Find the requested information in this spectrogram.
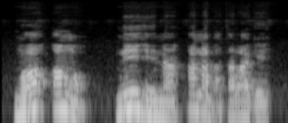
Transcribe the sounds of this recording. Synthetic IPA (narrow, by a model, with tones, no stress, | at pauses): ŋɔː˨˦ɔ˦ŋʊ˨ | ni˦ɦi˨na˨a˦na˦ba˨ta˦la˦ɡɪ˦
